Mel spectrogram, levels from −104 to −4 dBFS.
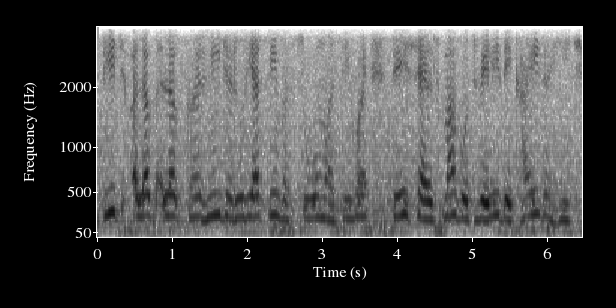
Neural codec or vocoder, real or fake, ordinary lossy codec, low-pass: none; real; Opus, 24 kbps; 3.6 kHz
